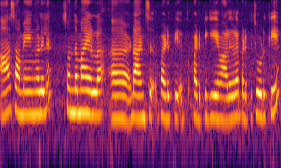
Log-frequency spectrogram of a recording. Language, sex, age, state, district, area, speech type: Malayalam, female, 18-30, Kerala, Pathanamthitta, rural, spontaneous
